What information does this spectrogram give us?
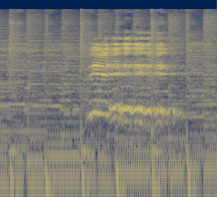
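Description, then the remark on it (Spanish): A single wavering sheep bleat, about a second long and fairly loud, rises over a steady rhythmic music bed that continues before and after it. “Sí, oveja lana.”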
